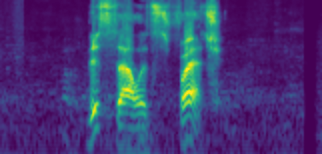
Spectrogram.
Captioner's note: voiceover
